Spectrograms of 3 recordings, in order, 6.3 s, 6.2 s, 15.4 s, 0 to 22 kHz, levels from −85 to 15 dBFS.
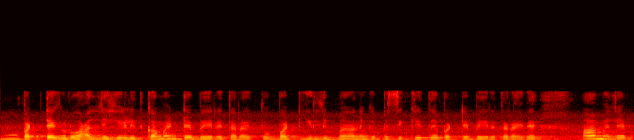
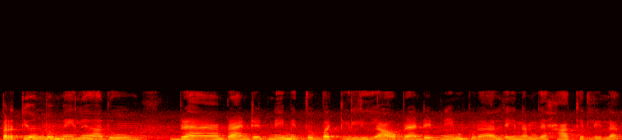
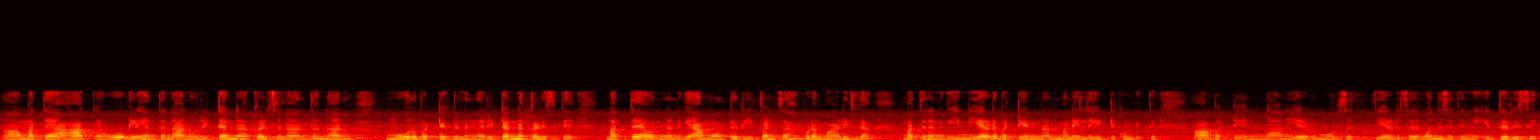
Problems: background sounds at intervals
